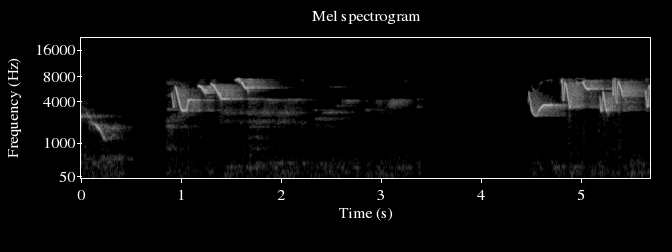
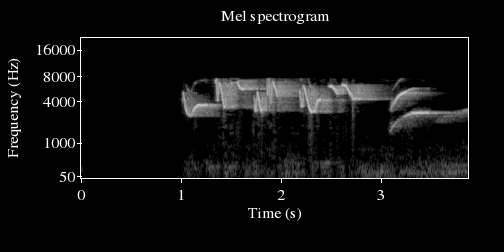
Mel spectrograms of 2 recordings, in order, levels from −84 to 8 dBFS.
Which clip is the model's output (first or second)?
second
